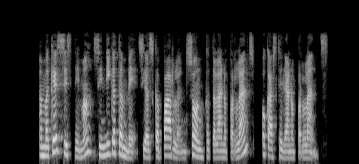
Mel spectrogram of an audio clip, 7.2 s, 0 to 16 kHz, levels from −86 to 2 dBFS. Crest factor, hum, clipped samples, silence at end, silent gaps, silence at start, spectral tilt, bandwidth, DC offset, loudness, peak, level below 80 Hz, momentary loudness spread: 20 dB; none; under 0.1%; 0.65 s; 5.10-5.24 s; 0.8 s; -4 dB/octave; 7.8 kHz; under 0.1%; -19 LUFS; 0 dBFS; -64 dBFS; 6 LU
